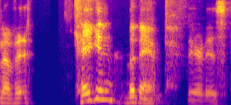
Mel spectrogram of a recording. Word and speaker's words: Kagen: book please say it because i forgot the pronunciation of it kagan the damned there it is begging the damned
